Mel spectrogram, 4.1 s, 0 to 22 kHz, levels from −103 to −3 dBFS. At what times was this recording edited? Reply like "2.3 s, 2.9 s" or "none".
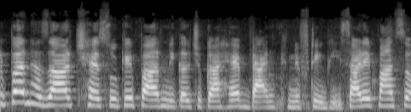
2.0 s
